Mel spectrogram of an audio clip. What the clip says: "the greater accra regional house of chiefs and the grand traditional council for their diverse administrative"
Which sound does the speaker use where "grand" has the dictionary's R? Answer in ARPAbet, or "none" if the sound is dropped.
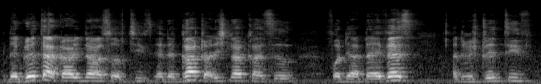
none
